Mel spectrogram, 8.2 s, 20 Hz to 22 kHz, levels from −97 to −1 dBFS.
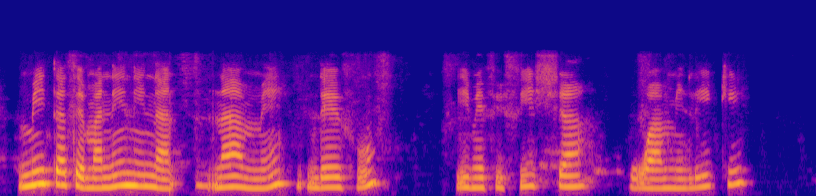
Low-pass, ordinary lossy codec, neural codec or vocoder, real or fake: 7.2 kHz; Opus, 32 kbps; none; real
